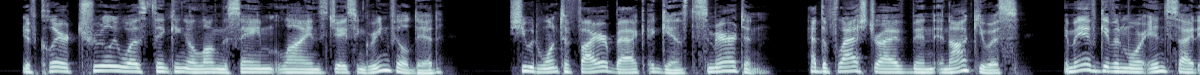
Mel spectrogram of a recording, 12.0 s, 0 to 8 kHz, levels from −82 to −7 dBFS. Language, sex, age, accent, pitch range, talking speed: English, male, 30-49, American, 115-155 Hz, 160 wpm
